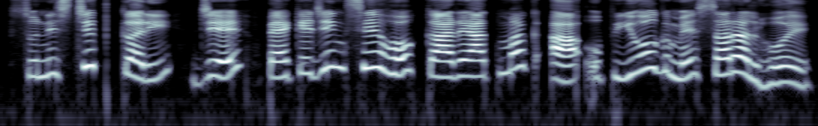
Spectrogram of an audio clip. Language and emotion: Maithili, neutral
